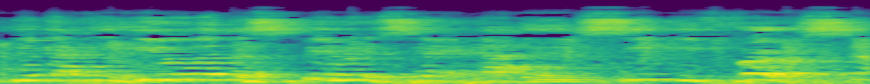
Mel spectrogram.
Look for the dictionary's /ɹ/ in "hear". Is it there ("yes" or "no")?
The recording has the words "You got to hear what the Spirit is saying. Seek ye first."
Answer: no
